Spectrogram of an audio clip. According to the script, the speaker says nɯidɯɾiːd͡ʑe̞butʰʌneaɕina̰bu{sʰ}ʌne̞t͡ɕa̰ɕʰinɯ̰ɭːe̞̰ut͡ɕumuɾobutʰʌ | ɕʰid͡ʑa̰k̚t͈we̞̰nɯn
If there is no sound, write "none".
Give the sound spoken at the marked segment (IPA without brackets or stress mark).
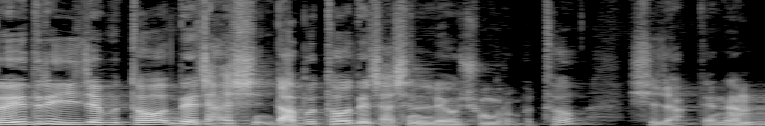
tʰ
